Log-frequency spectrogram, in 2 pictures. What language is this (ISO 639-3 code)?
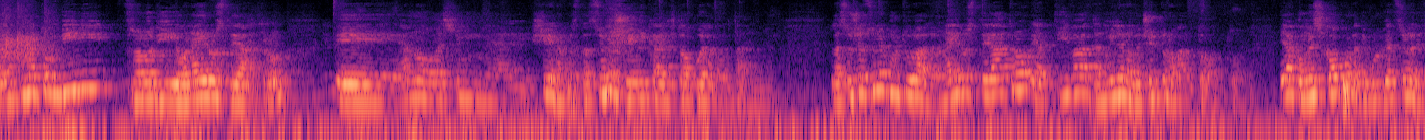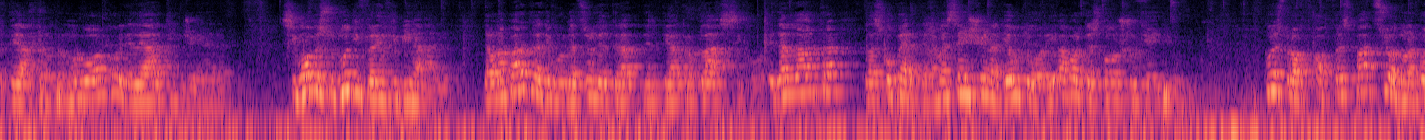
ita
